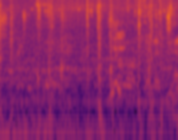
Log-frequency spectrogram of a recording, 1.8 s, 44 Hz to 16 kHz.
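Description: Roach the horse trotting in The Witcher 3 video game, hooves clip-clopping in a quick, even rhythm through the brief stretch while someone talks over it.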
